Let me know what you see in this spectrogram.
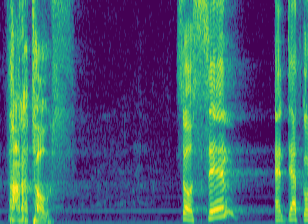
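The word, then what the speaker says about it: θάνατος: this word death in in the Hebrew is pronounced Thanatos and it sounds really evil I'll even say more Halloween like Thanatos so sin and death go together hamburgers fries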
